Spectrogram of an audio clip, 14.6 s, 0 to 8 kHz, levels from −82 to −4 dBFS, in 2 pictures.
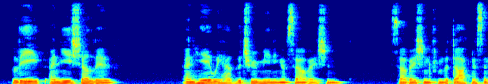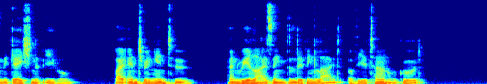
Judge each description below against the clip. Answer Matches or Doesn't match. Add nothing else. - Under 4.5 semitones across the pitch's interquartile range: Matches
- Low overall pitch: Matches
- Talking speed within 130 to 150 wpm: Matches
